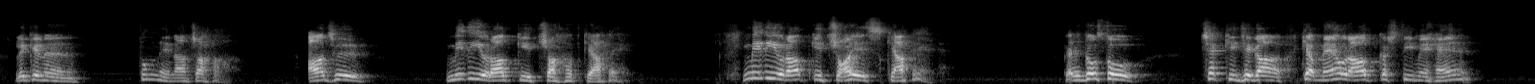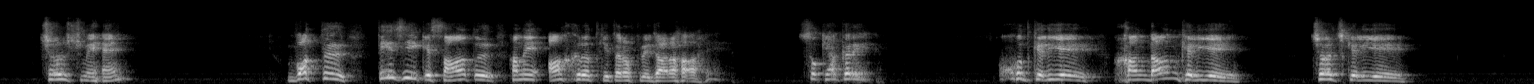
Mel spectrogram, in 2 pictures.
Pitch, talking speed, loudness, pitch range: 215 Hz, 115 wpm, -19 LUFS, 170-250 Hz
